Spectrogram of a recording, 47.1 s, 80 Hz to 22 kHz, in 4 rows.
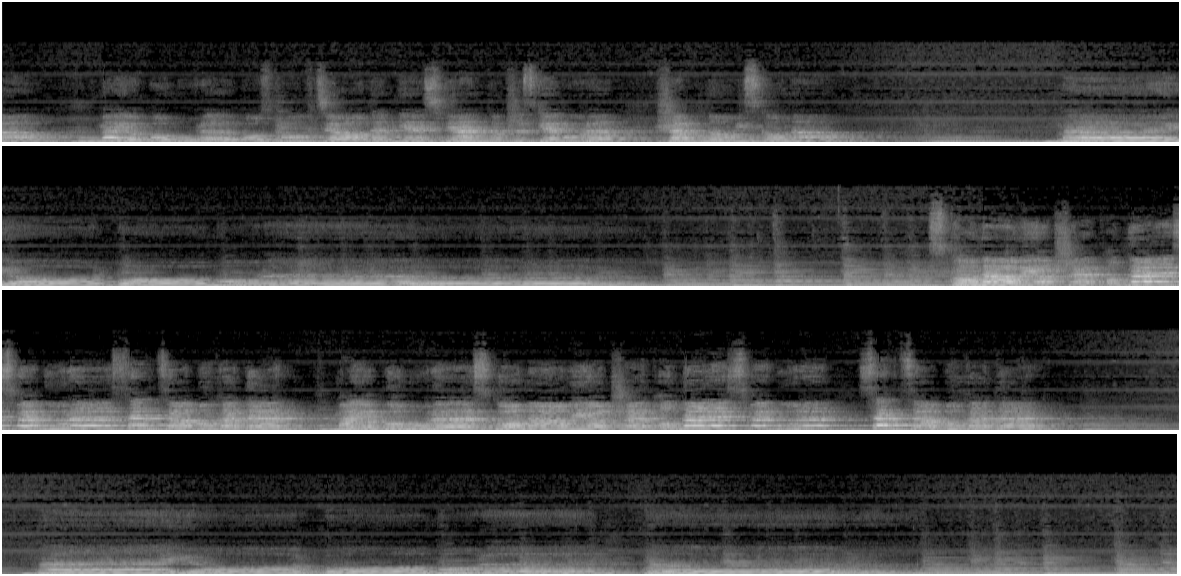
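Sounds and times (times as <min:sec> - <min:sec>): people singing: 0:00.0 - 0:18.5, 0:20.6 - 0:34.6, 0:35.3 - 0:45.1
acoustic guitar: 0:00.0 - 0:47.0.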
